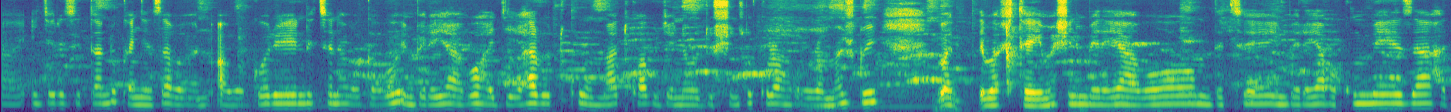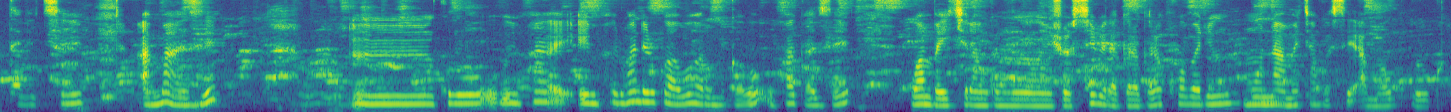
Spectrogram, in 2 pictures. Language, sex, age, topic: Kinyarwanda, female, 18-24, government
